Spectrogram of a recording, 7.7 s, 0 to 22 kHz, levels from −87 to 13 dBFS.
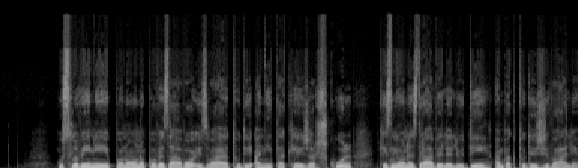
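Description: No technical faults can be heard anywhere in the speech.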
